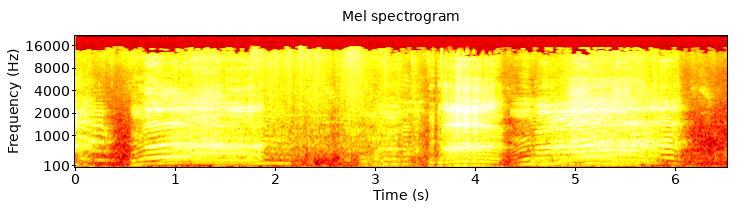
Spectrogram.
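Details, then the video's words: Sheep, herded alongside goats, give three long, tremulous bleats, each about a second or more, separated by short quiet gaps; the last is the fullest and most wavering. "Sheeps, goats and their sounds"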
